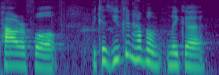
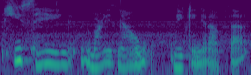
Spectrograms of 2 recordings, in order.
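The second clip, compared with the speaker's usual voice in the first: hushed gossip whisper; 14 dB quieter than usual. Real, not acted. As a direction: whisper it secretly. Gossiping about game moves.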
